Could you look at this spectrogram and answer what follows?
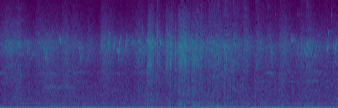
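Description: Outdoor ambience: a steady low rumble with quick high chirps repeating over it, busiest about three to four seconds in.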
